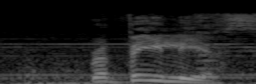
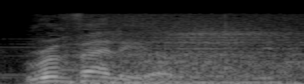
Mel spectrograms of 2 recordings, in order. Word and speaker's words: Revelio: Rebellious. You're saying it wrong. Revelio.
